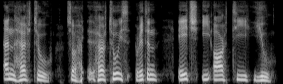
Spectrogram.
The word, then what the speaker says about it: Enhertu: It's Enhertu.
